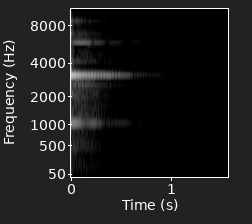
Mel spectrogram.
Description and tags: anvil-short
An anvil/metal on metal sound created by resampling and adding lots of EQ (dynamic and static) and some reverb to Incarnadine's oom 1 sample.
metal, bright, processed, percussion, anvil, industrial, metallic, hard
